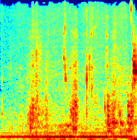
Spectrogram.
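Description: A person chewing a mouthful of crunchy fresh salad, with a series of faint, irregular crunches. A steady low hum runs underneath.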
